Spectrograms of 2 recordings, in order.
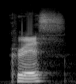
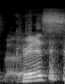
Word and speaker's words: Chris: At Chris, spelled with a C-H, not a K. Chris and my last name, Luxon. – So Chris Luxon, C-H-R-I-S-L-U-C-Z-O-N.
